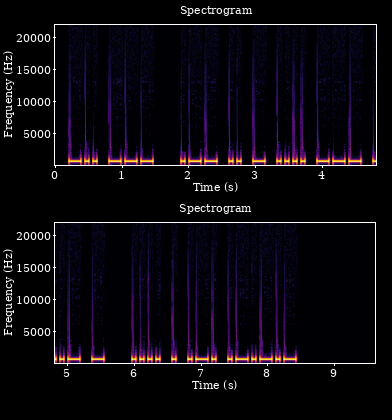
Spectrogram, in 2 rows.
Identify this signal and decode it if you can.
Morse code, heard as a keyed tone, about 20 wpm, 700 Hz. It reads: DO WITHOUT HER.
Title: Sentences from Top 1000 Words - Review Part 3 - 20wpm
